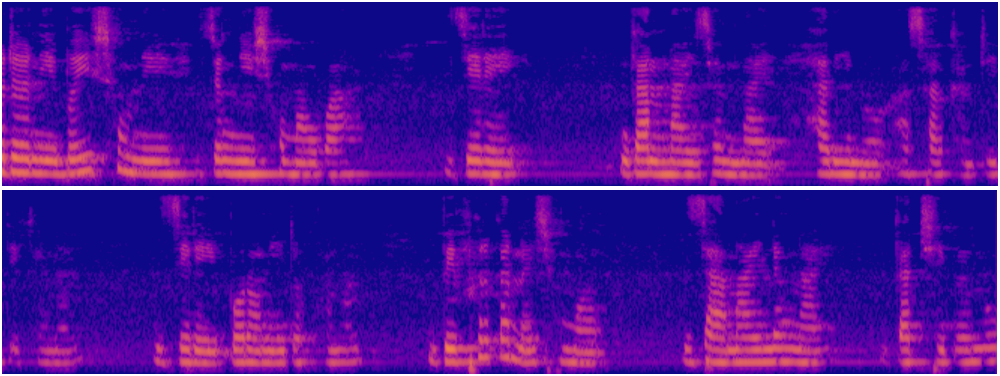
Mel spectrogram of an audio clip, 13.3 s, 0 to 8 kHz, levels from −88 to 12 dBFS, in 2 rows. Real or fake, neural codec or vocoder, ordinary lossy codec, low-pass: real; none; MP3, 64 kbps; 7.2 kHz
